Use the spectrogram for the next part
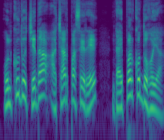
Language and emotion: Santali, disgusted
